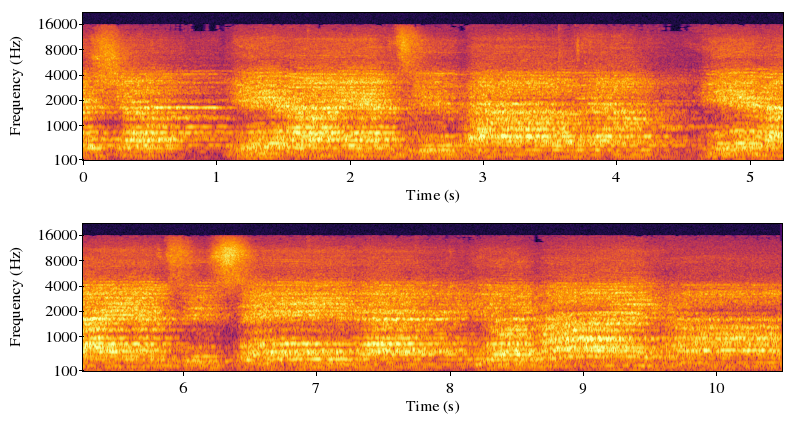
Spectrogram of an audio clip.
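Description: A congregation of many voices singing a hymn together a cappella, with no instruments, in phrases with short breaks between them.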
